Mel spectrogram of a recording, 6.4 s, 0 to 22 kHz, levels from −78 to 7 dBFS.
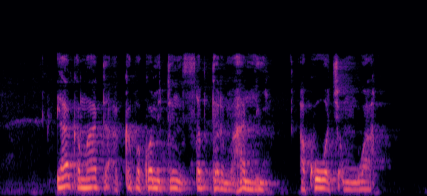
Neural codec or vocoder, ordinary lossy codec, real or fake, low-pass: none; none; real; 7.2 kHz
